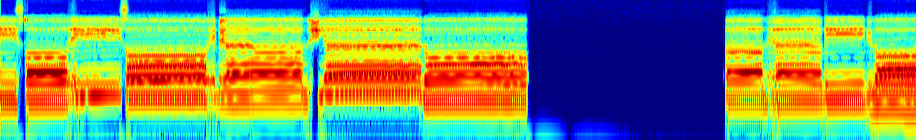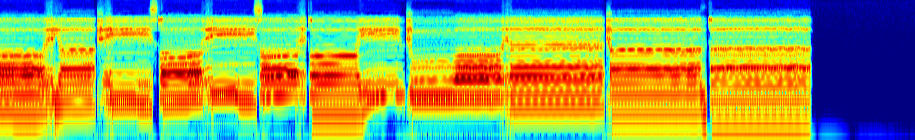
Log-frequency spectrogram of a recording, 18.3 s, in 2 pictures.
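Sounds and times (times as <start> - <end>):
choir singing an Easter hymn: 0.0 - 5.3, 7.3 - 17.3.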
